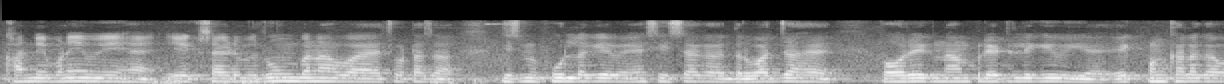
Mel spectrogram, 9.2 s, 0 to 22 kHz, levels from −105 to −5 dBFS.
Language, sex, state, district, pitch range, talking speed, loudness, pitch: Hindi, male, Haryana, Jhajjar, 140-150 Hz, 215 wpm, -16 LUFS, 145 Hz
